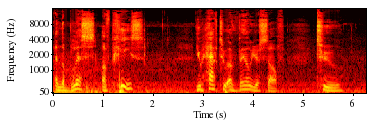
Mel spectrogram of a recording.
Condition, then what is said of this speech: No condition.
